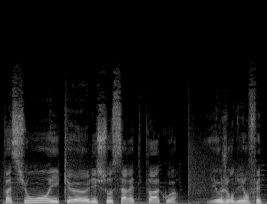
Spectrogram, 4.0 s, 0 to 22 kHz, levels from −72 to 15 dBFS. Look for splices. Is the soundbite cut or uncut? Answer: uncut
